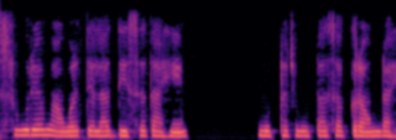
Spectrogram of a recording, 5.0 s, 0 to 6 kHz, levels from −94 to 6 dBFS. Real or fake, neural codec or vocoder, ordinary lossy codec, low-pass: real; none; none; 5.4 kHz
